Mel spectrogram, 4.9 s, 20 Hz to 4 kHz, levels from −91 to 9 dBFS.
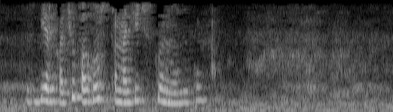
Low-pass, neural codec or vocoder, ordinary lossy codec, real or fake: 3.6 kHz; codec, 16 kHz, 16 kbps, FunCodec, trained on LibriTTS, 50 frames a second; MP3, 16 kbps; fake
